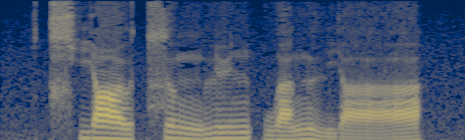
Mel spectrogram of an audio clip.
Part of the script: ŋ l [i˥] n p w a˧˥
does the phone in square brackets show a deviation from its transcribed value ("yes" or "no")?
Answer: yes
